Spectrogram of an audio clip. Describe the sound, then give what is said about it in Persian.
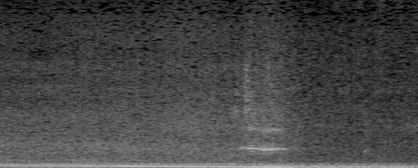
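A car, said to look like a criminals' car, drones with a falling pitch as it passes, and tires squeal briefly mid-way through, a sharp skid over the steady motor noise with no voices. “شبیه ماشین آدم خلاف ها.”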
